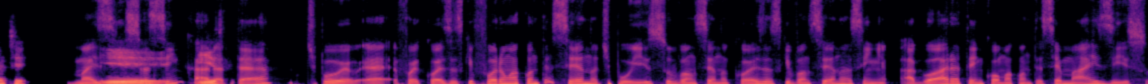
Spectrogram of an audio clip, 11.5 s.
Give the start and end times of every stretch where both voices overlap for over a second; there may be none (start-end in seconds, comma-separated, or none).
1.0-2.3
